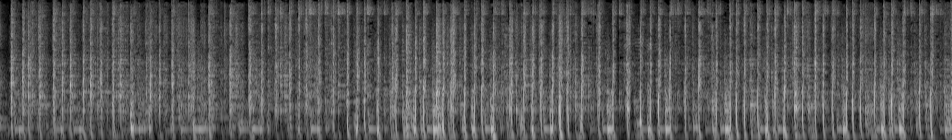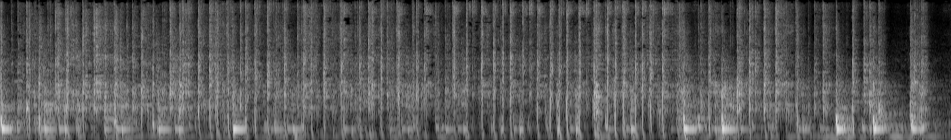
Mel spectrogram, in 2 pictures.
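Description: Teenmaar drum band playing a fast, dense stick rhythm on side drums, under a steady pulsing lower beat, with a few heavier strokes standing out now and then.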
